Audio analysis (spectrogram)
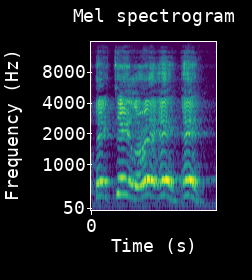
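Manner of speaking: high-pitched, excited teasing call; excited squeaky greeting; teasing janitor. Retold or imitated. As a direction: imitate João hooting hellos up high. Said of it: "he'll look at me and go".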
